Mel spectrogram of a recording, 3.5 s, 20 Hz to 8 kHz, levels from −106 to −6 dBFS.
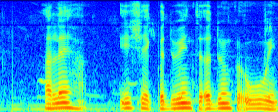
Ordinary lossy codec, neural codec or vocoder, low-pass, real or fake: none; none; none; real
